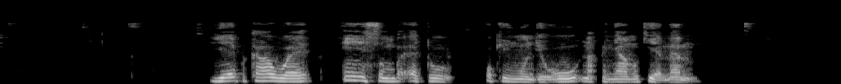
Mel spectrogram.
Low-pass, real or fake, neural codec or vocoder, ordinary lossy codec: 7.2 kHz; fake; codec, 16 kHz, 8 kbps, FreqCodec, larger model; MP3, 48 kbps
